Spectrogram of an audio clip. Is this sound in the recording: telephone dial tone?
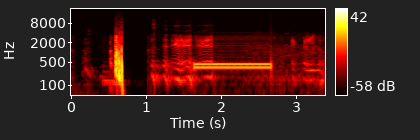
yes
